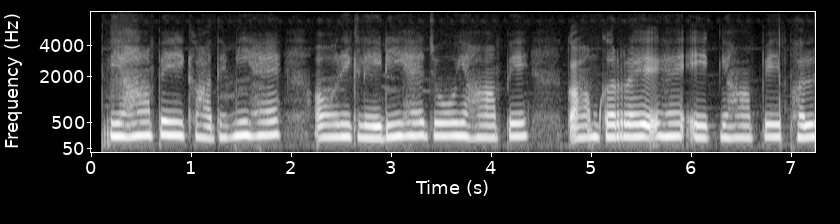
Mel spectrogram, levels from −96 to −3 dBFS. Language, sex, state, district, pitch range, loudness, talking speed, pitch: Hindi, female, Odisha, Malkangiri, 220-245 Hz, -14 LUFS, 165 wpm, 230 Hz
